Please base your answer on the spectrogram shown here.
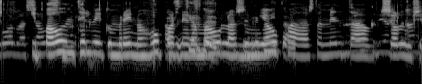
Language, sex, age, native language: Icelandic, female, 18-19, Icelandic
